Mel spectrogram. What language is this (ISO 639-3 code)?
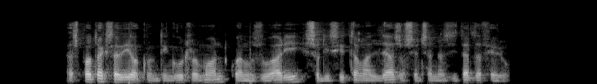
cat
